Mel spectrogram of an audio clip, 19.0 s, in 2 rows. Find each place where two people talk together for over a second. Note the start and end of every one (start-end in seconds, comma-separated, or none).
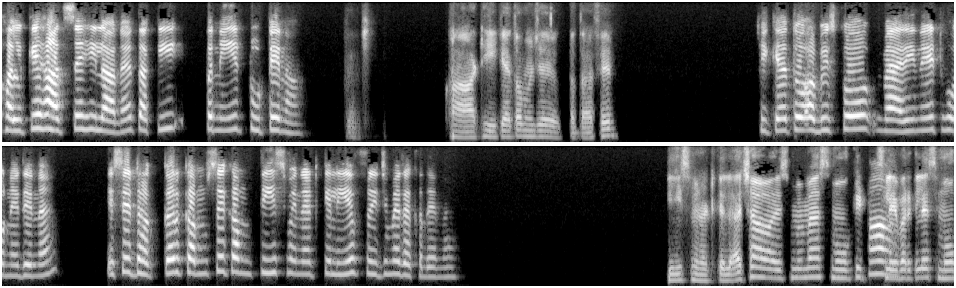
none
